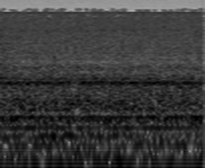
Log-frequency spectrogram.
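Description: Steady low rumble of a car in motion, its engine and road noise heard from inside the cabin.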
